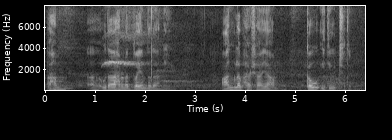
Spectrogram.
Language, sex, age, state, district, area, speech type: Sanskrit, male, 30-45, Karnataka, Bangalore Urban, urban, spontaneous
